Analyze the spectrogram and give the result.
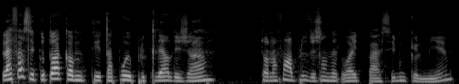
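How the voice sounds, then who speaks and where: A Québécois woman co-hosting a relaxed podcast conversation, talking at a rapid clip. Her delivery is emphatic and lively, as if she is telling a story to a friend. The sound is dry and close. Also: lowish voice, no room sound. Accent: Québécois French. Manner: emphatic, animated storytelling with bursts of loud laughter. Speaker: podcast co-host. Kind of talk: casual chat.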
